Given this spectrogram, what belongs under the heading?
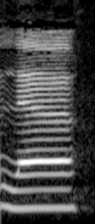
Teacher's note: लाम, जुबान के किनारे को साइड के दांतों को लगाने से लाम अदा होता है। लाम के ऊपर खड़ा जबर बराबर है हुर्फ मद्दा के, थोड़ा खींच कर पढ़ेंगे। लाम खड़ा जबर ला।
